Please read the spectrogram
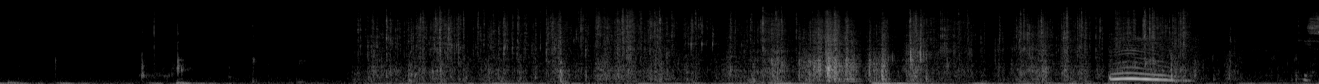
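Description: Plastic inner bag of a cereal box crinkling as it is pulled open and rummaged, starting a few seconds in. Near the end there is a short vocal sound that falls in pitch.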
